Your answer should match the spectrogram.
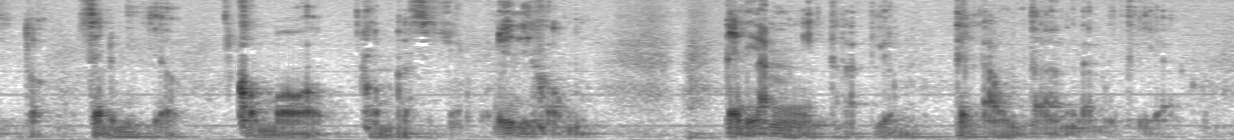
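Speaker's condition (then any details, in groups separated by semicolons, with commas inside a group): Total laryngectomy; laryngeal cancer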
